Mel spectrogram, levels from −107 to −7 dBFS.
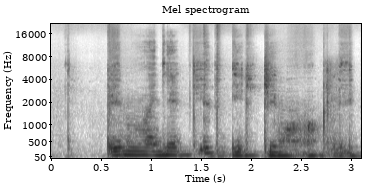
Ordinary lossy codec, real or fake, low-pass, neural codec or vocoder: none; fake; none; codec, 44.1 kHz, 1.7 kbps, Pupu-Codec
